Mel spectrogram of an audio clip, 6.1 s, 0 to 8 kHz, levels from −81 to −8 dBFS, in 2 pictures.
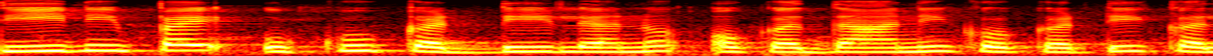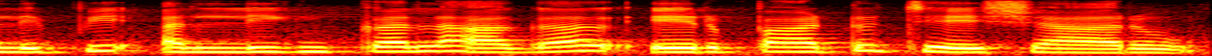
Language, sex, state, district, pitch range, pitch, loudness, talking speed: Telugu, female, Telangana, Hyderabad, 225-265 Hz, 240 Hz, -16 LUFS, 90 wpm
